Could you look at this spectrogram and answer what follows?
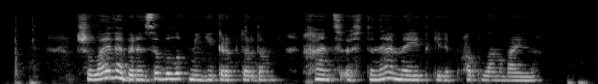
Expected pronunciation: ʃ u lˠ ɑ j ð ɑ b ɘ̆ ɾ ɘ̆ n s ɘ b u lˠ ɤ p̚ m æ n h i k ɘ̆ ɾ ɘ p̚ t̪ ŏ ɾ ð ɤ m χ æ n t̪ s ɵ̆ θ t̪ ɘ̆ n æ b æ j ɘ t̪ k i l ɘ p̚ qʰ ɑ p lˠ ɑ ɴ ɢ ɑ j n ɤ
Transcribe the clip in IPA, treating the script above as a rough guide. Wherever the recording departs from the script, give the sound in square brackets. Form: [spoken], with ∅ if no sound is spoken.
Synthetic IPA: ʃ u lˠ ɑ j ð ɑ b ɘ̆ ɾ ɘ̆ n s ɘ b u lˠ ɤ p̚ m [i] n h i k ɘ̆ ɾ ɘ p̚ t̪ ŏ ɾ ð ɤ m χ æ n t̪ s ɵ̆ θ t̪ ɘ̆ n æ [m] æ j ɘ t̪ k i l ɘ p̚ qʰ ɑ p lˠ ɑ ɴ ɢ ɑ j n ɤ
